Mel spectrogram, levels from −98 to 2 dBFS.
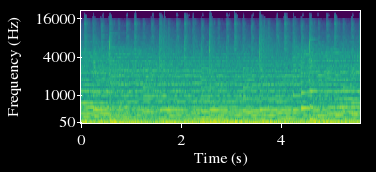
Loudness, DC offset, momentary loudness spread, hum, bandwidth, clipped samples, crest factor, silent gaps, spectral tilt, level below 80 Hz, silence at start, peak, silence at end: -13 LUFS; under 0.1%; 3 LU; none; 15.5 kHz; under 0.1%; 10 dB; none; -6 dB/octave; -14 dBFS; 0 s; 0 dBFS; 0 s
